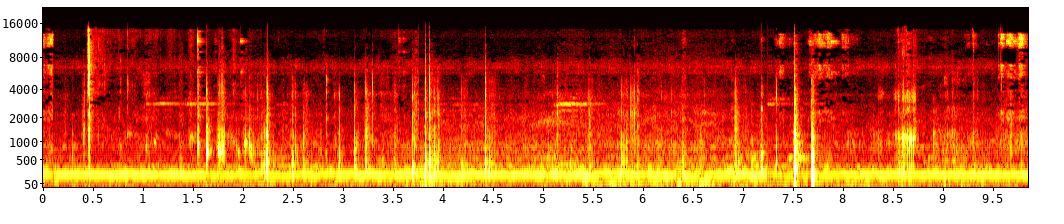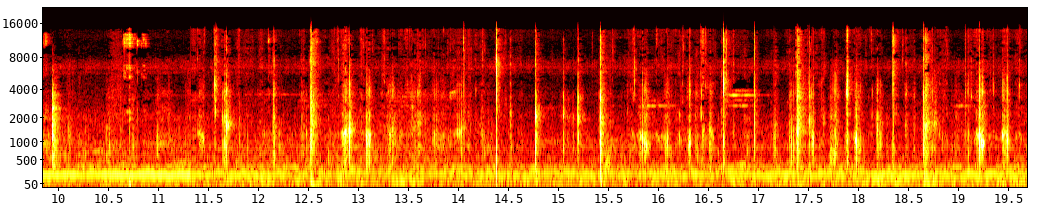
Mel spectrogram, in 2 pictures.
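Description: Close-miked chewing of KitKat chocolate wafer: many crisp, irregular crunches and mouth clicks, loudest about 4 and 7.5 seconds in, over a steady low hum.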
